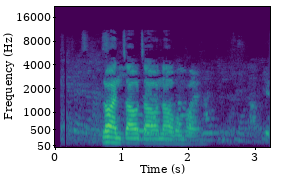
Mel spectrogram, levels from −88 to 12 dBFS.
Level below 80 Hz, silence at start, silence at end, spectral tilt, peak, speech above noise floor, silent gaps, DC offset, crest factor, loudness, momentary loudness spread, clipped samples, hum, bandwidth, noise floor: -82 dBFS; 0.3 s; 0 s; -5 dB/octave; -2 dBFS; 28 dB; none; under 0.1%; 20 dB; -21 LUFS; 17 LU; under 0.1%; none; 11.5 kHz; -49 dBFS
